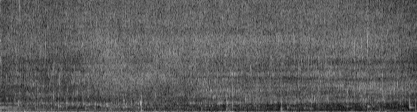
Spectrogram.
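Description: Liquid poured into a glass over ice and a lime slice: a steady splashing hiss with small crackles running through it.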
